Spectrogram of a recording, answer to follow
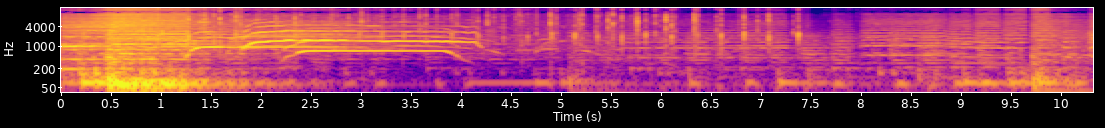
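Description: High school marching band playing: its horns slide up together into a loud held chord that cuts off about four seconds in, followed by a quieter passage of light, sharp percussion taps.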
